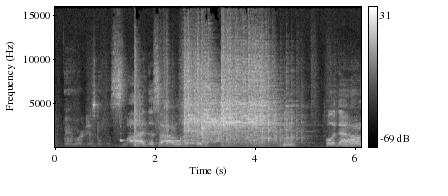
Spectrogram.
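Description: A metal panel rattles and clanks as it is lifted off.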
